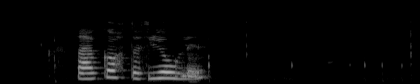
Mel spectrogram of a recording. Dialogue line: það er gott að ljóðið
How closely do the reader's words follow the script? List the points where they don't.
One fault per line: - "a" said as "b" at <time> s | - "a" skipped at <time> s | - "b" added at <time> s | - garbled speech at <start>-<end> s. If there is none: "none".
none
